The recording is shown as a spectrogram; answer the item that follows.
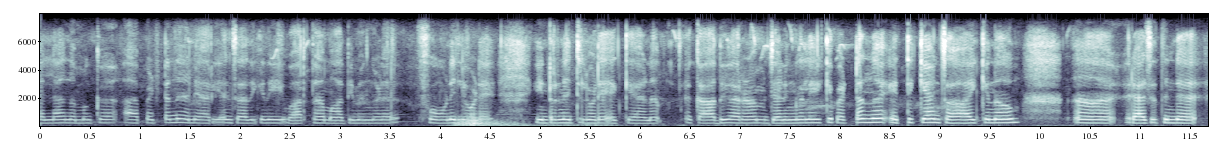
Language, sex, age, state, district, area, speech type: Malayalam, female, 18-30, Kerala, Alappuzha, rural, spontaneous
